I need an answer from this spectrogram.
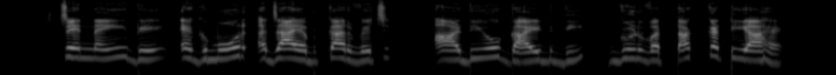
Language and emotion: Punjabi, disgusted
